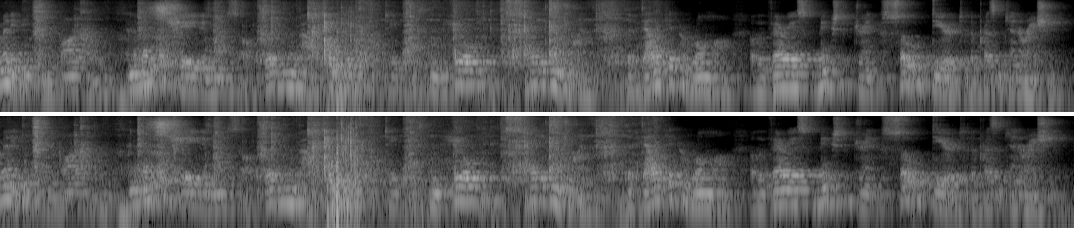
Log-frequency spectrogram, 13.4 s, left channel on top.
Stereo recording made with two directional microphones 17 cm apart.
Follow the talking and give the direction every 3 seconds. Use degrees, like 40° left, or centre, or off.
30° left, 10° right, centre, 30° left, 40° left.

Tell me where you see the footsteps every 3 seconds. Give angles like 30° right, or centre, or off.
30° right, 20° left, centre, off, off.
